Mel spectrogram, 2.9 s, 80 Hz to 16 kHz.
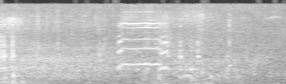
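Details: Brown-crowned Tchagra (Tchagra australis) calling on a sunset safari drive, Rietspruit Game Reserve, South African Lowveld, 14 January 2024: a single nasal, reedy half-second note over a low engine rumble and faint background chatter.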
